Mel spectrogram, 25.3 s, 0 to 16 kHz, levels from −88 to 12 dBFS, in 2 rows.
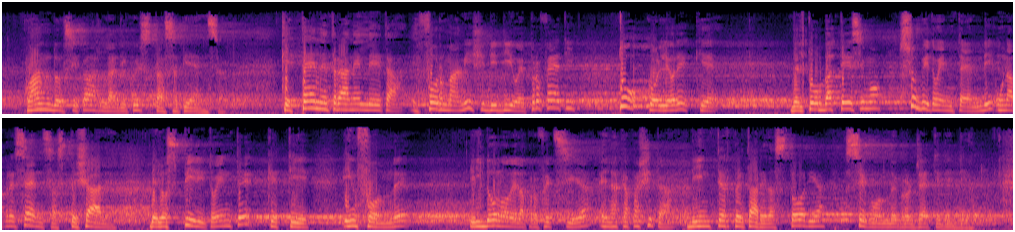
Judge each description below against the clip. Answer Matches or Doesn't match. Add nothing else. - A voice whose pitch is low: Doesn't match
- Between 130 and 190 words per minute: Doesn't match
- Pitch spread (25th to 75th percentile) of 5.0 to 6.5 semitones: Matches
